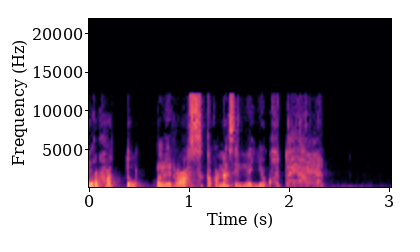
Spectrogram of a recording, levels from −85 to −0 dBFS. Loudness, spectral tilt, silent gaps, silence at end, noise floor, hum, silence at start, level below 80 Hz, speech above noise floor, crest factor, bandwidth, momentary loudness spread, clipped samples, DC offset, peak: -26 LUFS; -4 dB/octave; none; 0.7 s; -63 dBFS; none; 0 s; -60 dBFS; 37 dB; 22 dB; 12.5 kHz; 9 LU; under 0.1%; under 0.1%; -6 dBFS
